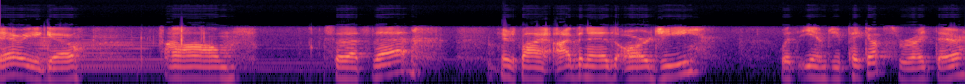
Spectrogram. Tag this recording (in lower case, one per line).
acoustic guitar
musical instrument
guitar
strum
plucked string instrument
speech
music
